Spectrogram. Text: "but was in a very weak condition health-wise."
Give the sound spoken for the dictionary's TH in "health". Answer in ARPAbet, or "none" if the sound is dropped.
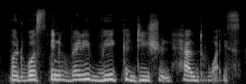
T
